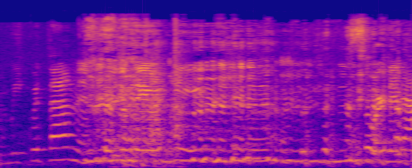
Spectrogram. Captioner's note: laughter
